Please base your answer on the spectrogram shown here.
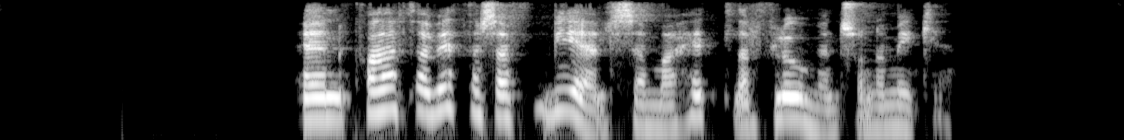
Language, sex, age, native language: Icelandic, female, 40-49, Icelandic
